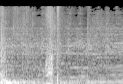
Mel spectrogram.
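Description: Fight-scene punch sound effects: a swishing whoosh and smack right at the start and another about a second in, over background music.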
